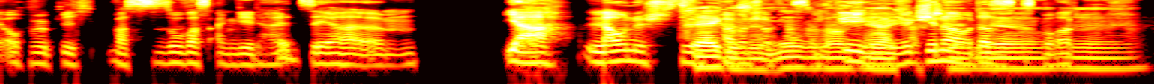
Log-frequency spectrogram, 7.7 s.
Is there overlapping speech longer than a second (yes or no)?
yes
